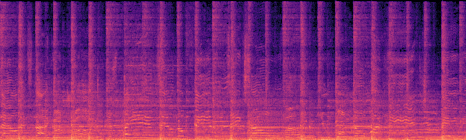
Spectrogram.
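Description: Live rock band playing, heard from the audience in the hall: a lead vocal over electric guitars and a steady drum beat.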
